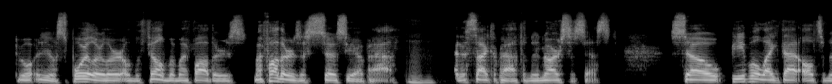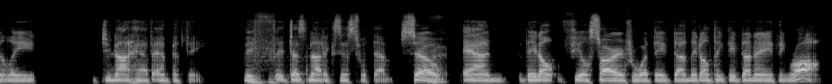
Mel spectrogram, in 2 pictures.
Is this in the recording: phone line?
no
